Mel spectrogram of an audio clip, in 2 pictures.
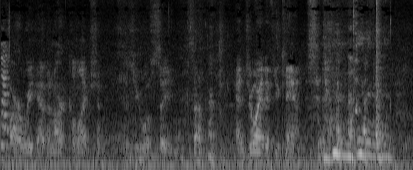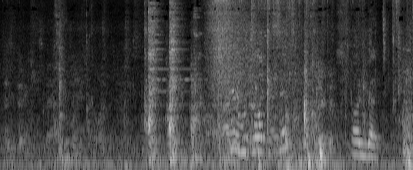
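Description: An elderly man speaks with animation to a small group nearby.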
